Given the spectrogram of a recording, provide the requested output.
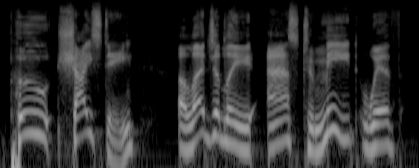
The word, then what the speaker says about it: Pooh Shiesty: Is that how I pronounce it, by the way? Yeah, Pooh Shiesty.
